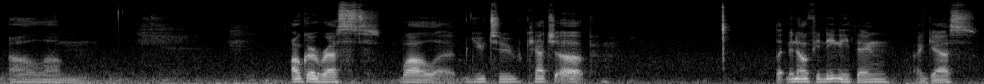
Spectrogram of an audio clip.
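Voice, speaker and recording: Man as a low, slow, brooding young man. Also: a bit bright, slight background noise. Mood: apologetic, awkward. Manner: hesitant, sighing, halting. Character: troubled young man with lost memories, brooding, awkward. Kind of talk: audio drama acting.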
